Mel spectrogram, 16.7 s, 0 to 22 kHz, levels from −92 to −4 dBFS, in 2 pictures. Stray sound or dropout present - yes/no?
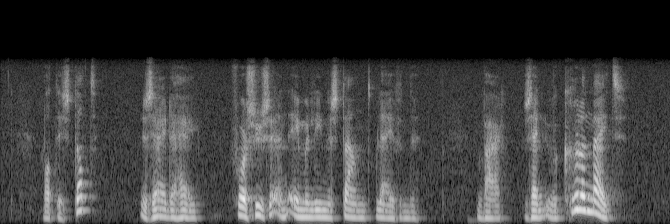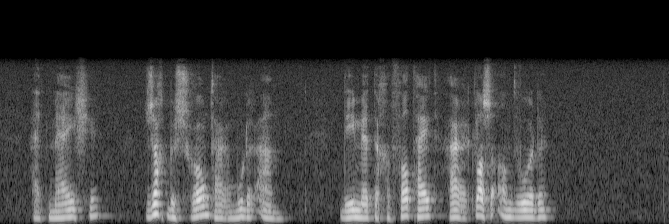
no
